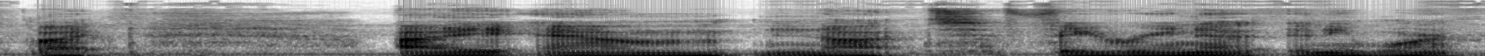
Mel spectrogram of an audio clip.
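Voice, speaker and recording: A man speaks with a very deep, low pitch and vocal fry. His intonation is fairly even. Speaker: fitness vlogger recovering from surgery. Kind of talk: personal video diary. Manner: halting, many fillers; slow, sedated.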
